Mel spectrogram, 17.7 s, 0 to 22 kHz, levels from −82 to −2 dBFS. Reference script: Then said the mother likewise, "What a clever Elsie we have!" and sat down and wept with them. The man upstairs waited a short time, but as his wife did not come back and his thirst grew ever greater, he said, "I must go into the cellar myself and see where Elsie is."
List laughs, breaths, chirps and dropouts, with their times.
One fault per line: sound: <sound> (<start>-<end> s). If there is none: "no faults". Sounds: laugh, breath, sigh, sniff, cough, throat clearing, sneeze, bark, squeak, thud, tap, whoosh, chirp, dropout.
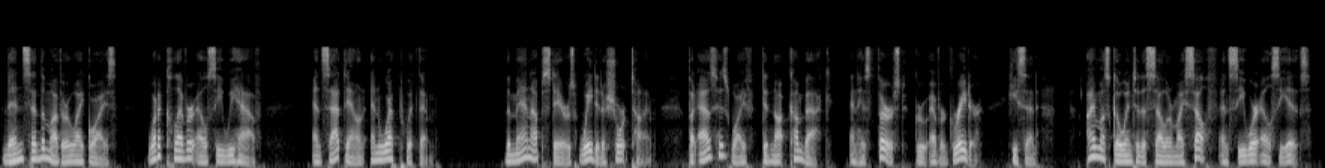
no faults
